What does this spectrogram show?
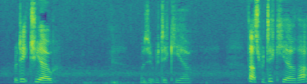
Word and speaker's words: radicchio: was it radicchio that's radicchio that i think with a h you don't pronounce it if i'm right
